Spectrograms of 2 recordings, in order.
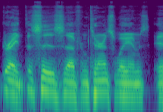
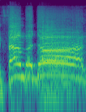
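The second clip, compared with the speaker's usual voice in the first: excited shout; 10 dB louder, much slower than usual. Real, not acted. Announcing the lost dog found.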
